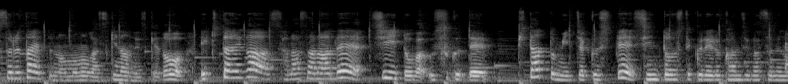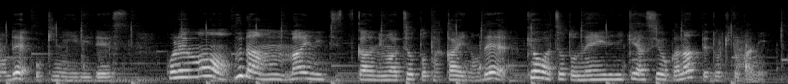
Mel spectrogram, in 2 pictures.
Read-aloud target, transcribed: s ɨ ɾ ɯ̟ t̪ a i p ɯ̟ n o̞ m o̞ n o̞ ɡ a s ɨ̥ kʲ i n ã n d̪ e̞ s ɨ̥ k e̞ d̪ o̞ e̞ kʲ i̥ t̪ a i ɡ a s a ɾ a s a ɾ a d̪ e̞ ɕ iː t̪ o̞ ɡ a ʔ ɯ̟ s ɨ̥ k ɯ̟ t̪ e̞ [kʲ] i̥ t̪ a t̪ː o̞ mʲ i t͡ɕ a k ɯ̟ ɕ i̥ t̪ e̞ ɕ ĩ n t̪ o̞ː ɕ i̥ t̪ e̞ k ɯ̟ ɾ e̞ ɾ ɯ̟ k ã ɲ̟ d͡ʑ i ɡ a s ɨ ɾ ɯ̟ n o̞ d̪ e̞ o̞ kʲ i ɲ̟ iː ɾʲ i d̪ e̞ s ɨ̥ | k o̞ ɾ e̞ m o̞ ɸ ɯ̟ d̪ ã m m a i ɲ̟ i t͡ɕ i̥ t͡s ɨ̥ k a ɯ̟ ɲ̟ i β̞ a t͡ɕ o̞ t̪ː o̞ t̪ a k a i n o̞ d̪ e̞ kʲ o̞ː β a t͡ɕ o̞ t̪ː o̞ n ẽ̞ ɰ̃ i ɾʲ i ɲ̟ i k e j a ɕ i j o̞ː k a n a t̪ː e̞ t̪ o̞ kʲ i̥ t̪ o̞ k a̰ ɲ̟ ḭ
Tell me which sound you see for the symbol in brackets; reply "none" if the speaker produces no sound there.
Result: pʲ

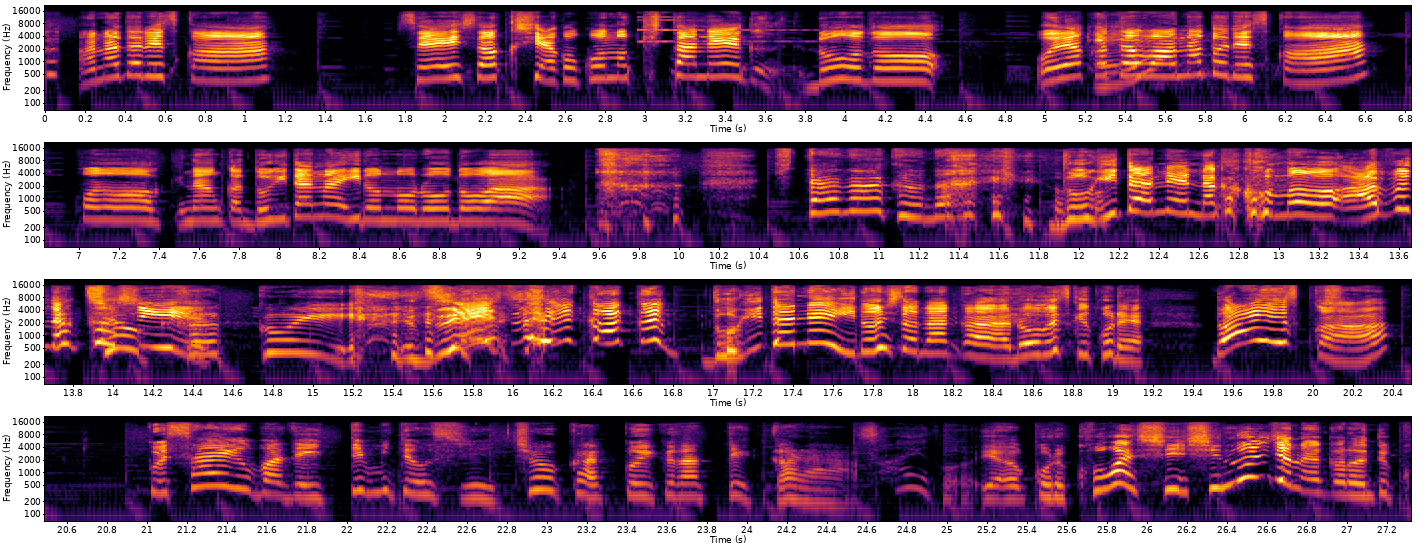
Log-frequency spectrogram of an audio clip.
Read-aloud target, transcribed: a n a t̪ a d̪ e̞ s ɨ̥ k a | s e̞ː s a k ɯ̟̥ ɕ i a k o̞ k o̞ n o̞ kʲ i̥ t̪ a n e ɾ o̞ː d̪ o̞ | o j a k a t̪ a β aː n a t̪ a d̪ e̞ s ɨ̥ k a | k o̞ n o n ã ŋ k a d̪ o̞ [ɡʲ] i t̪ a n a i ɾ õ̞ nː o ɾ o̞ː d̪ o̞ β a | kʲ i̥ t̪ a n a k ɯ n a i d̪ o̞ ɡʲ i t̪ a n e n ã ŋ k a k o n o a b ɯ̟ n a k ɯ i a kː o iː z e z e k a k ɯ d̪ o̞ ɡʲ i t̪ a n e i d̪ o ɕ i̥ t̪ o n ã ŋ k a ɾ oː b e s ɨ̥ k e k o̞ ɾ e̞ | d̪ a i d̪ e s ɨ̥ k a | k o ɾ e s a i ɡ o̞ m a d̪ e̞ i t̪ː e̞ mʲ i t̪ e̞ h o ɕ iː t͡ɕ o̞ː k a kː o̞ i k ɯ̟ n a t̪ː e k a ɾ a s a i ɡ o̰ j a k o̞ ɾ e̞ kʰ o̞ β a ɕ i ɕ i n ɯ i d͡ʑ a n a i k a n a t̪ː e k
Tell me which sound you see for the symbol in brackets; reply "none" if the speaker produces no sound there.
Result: ɡʲ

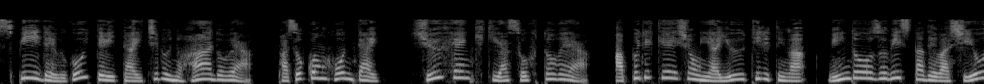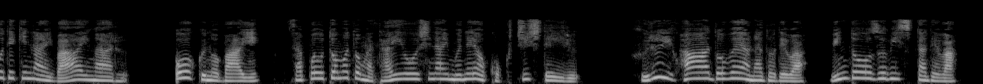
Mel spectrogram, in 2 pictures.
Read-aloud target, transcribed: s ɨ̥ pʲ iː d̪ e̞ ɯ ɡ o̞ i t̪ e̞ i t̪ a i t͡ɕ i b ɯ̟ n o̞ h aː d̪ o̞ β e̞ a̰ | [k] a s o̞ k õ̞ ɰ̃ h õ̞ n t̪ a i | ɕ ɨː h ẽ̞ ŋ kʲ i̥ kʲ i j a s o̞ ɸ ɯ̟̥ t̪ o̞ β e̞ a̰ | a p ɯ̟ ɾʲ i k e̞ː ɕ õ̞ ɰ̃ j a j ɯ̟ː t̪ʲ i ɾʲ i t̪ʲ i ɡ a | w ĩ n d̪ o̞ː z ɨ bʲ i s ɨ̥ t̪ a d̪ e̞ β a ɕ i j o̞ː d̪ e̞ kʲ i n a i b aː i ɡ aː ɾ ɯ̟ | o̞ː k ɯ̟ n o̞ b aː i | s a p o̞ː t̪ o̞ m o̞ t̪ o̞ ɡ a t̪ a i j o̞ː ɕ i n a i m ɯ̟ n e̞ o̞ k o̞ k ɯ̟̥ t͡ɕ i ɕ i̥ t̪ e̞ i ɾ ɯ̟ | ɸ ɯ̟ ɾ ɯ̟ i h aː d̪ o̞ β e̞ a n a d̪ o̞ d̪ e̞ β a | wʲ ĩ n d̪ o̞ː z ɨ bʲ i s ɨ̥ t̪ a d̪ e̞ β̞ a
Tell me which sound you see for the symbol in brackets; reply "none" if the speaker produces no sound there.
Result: p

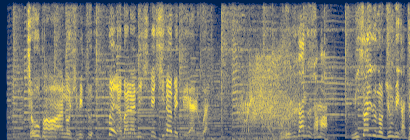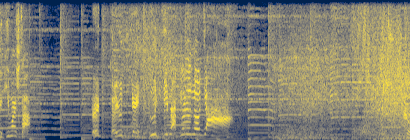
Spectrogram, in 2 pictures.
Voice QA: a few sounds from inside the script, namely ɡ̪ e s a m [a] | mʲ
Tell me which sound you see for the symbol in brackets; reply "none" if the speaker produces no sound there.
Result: a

